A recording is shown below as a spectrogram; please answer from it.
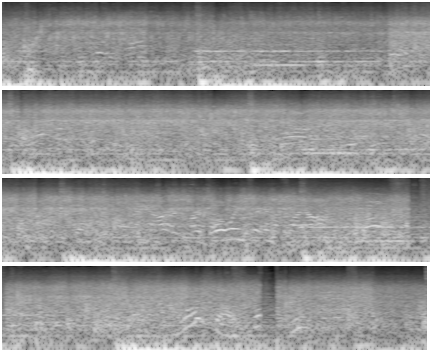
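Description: Heavy rain and wind of a severe thunderstorm on a metal shop building: a loud, steady roar with low rumbling surges every couple of seconds. Music is mixed in.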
